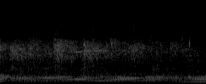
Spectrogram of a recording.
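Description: Faint background music: a few soft held low notes, as from a sustained keyboard underlay.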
